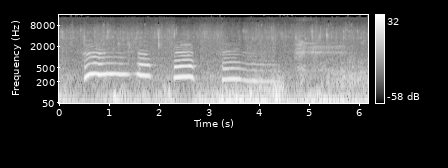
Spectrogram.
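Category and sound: nature, rain falling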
